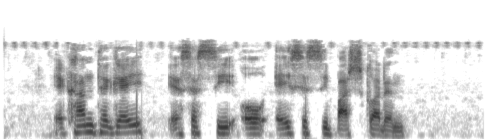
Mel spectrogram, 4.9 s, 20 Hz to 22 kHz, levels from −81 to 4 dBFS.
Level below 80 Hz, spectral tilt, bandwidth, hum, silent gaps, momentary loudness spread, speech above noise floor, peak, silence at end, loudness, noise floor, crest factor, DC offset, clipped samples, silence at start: -56 dBFS; -2.5 dB/octave; 8.2 kHz; none; none; 19 LU; 24 dB; -4 dBFS; 0.05 s; -19 LUFS; -44 dBFS; 18 dB; under 0.1%; under 0.1%; 0.1 s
